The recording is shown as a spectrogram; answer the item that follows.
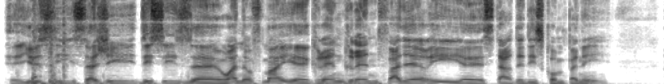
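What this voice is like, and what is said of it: English with a sexy French accent. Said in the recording (Hebrew): “אנגלית עם מבטא צרפתי סקסי כזה”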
